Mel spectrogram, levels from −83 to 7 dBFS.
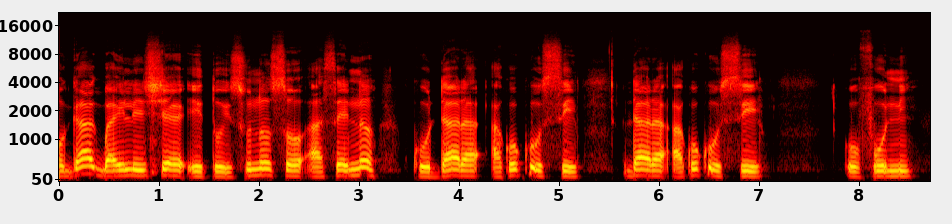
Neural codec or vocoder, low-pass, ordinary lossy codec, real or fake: vocoder, 44.1 kHz, 128 mel bands every 256 samples, BigVGAN v2; 14.4 kHz; none; fake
